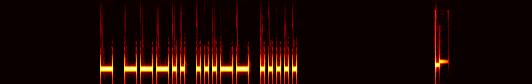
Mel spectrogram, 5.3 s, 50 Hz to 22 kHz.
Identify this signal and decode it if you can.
Morse code, heard as a keyed tone, about 30 wpm, 700 Hz. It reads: T835
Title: Numbers - Contest Style - 4-Digit 30wpm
